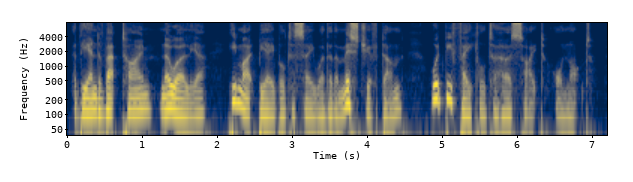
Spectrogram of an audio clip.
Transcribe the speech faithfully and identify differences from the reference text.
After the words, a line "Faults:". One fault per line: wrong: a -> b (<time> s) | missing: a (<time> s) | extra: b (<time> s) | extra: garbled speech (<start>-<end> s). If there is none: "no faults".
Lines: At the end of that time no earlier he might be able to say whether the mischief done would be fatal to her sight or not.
At the end of that time no earlier he might be able to say whether the mischief done would be fatal to her sight or not.
Faults:
no faults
